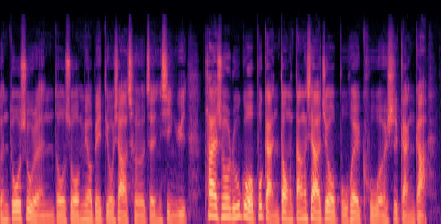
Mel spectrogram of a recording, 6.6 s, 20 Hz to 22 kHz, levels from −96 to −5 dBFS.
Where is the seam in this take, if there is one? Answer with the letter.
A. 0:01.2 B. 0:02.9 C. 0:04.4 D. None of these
B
